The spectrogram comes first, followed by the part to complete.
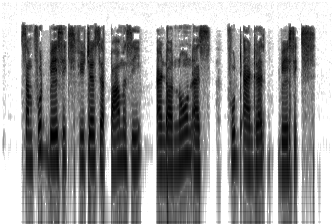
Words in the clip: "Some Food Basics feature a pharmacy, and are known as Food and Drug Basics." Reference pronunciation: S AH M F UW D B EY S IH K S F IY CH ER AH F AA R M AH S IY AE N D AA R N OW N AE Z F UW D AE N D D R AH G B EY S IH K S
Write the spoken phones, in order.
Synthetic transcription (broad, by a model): S AH M F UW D B EY S IH K S F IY CH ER AH P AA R M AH S IY AE N D AA R N OW N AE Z F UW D AE N D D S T B EY S IH K S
